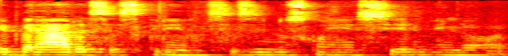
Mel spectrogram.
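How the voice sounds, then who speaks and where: There is audible room echo around this woman's voice. She sounds somewhat breathy. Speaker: tarot reader and content creator. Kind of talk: personal monologue to camera. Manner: hesitant, with repetitions and fillers.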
